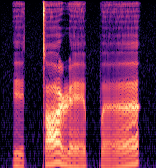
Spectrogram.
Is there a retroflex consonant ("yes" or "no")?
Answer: yes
